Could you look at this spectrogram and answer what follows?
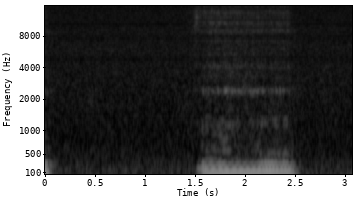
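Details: Snoring: a single low, droning snore of about one second in a quiet room.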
